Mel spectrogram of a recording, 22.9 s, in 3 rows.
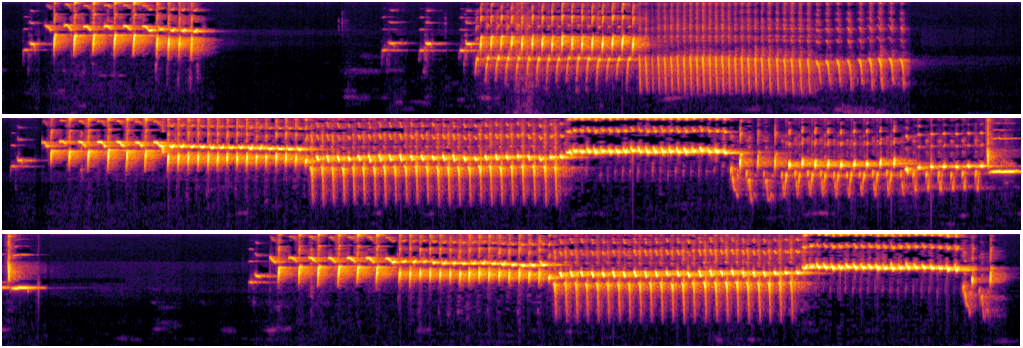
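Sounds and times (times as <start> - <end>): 
canary trilling: 2.9 - 6.8, 7.7 - 15.6, 17.2 - 22.9.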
